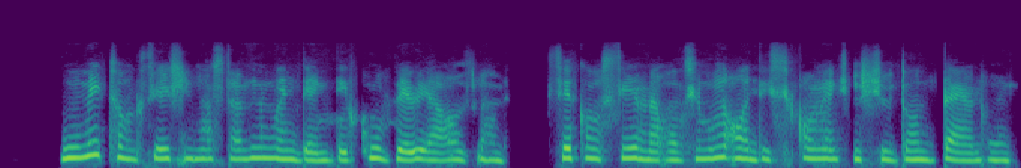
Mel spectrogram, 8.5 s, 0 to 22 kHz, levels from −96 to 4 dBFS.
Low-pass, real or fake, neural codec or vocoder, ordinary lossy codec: none; fake; codec, 16 kHz, 1 kbps, FreqCodec, larger model; none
